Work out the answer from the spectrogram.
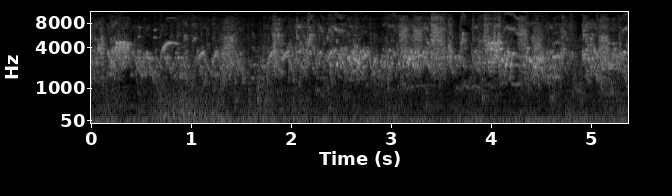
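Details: White canary warbling in a continuous, fast, chattering high song with tiny whistled accents, used to stimulate females for breeding.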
